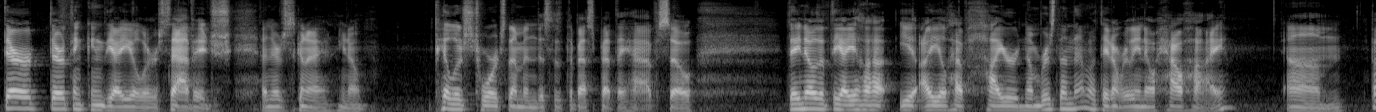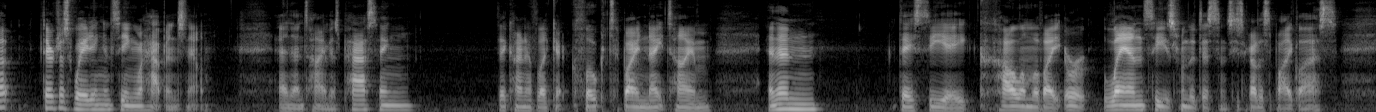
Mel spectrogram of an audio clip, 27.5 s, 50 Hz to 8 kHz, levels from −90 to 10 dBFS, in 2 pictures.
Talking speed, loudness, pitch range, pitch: 185 wpm, -24 LUFS, 95-135 Hz, 120 Hz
